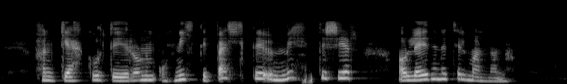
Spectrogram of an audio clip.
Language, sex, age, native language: Icelandic, female, 30-39, Icelandic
